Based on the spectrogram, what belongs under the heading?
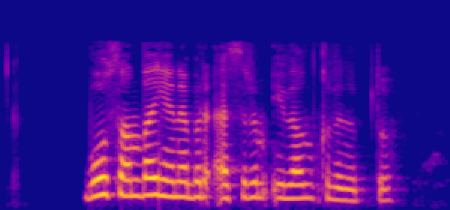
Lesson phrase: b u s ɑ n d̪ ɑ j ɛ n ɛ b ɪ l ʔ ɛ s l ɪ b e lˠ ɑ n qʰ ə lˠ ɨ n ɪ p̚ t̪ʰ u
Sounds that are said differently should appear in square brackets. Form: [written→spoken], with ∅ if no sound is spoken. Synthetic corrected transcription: b u s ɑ n d̪ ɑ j ɛ n ɛ b ɪ [l→ɾ] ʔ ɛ s [l→ɾ] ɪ [b→m] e lˠ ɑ n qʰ ə lˠ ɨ n ɪ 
